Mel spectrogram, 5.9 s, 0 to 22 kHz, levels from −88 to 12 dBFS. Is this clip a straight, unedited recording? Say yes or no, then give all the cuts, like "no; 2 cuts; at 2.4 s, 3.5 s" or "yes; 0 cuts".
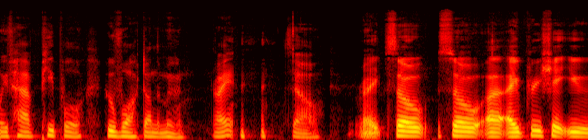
no; 2 cuts; at 2.4 s, 3.3 s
